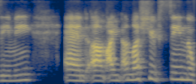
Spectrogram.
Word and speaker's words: ZeeMee: Cheryl brought up a program called Zeme, and unless you've seen the word, you might not realize how to spell it.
